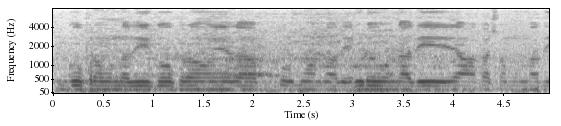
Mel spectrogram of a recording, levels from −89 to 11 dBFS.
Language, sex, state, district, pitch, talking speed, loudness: Telugu, male, Andhra Pradesh, Krishna, 140 Hz, 120 wpm, -26 LUFS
